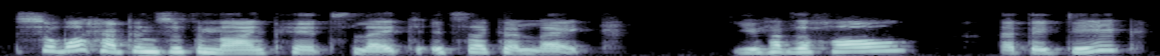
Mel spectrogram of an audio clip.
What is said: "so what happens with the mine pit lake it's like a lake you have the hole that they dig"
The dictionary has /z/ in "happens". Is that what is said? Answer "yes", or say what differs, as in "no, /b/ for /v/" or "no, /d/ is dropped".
yes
